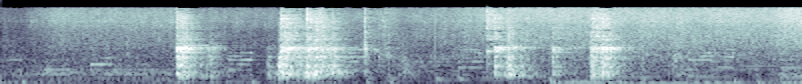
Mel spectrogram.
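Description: Metal lid lifted off a kadhai, then a metal spatula stirring potatoes and peas in it, clanking against the pan several times, over a steady sizzle of frying.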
